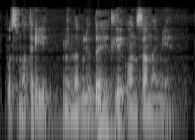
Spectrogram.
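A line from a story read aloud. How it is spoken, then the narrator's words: Whisper. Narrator (Russian): прошептал Андерсон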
